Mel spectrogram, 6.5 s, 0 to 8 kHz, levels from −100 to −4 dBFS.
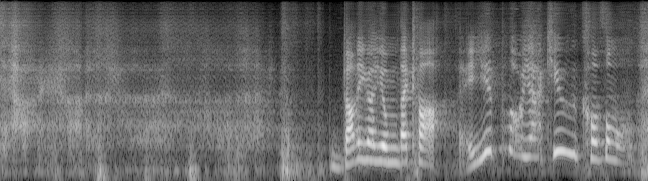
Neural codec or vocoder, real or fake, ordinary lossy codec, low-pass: codec, 16 kHz, 0.3 kbps, FocalCodec; fake; none; none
